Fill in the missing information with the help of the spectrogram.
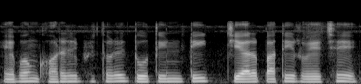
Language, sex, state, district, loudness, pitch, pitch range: Bengali, male, West Bengal, Alipurduar, -19 LUFS, 135 Hz, 125-140 Hz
